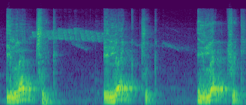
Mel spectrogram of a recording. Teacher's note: Pronounced at a higher pitch, longer and slower.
